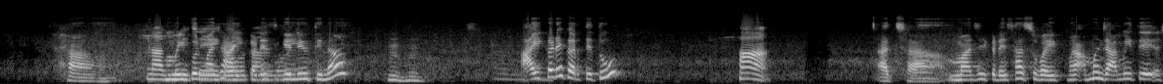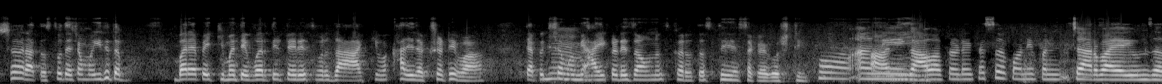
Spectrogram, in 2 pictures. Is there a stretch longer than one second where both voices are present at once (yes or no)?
yes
